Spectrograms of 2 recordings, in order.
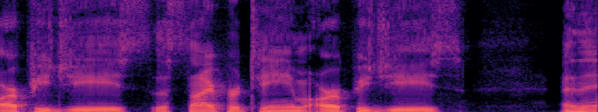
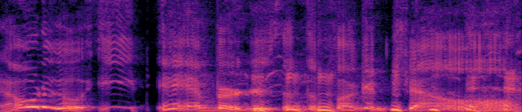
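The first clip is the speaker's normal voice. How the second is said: much higher, laughing whiny voice; mock whining soldiers; 14 semitones higher than usual. Soldiers whining for hamburgers at the chow hall, laughing high whine. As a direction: whine like tired kids who want burgers. Everyone whining about dinner.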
